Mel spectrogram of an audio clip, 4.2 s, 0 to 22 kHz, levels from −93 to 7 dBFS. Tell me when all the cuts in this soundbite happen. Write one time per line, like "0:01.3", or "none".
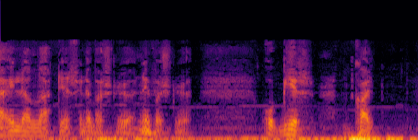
0:01.6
